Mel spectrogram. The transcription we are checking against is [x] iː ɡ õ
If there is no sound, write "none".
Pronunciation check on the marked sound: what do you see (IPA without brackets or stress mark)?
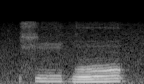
x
